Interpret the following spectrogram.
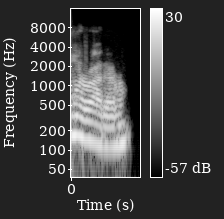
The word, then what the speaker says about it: Migliorato: Migliorato.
